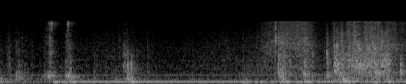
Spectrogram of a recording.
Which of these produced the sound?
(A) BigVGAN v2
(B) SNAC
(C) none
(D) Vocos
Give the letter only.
C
